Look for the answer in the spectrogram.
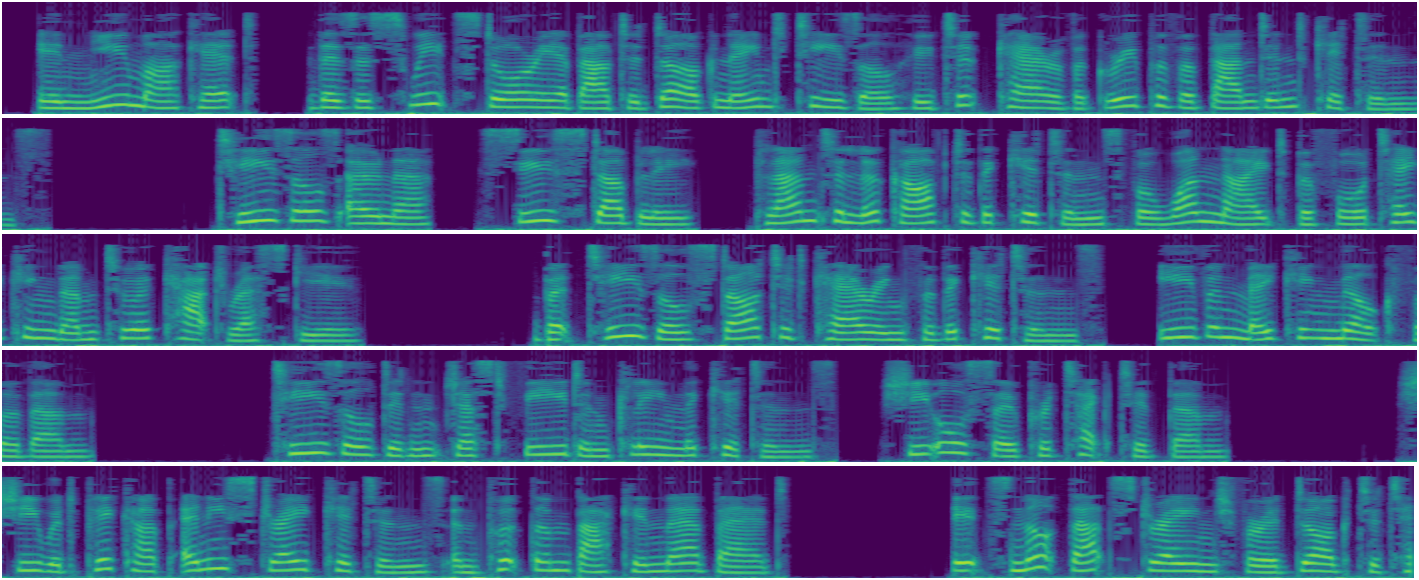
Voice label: English Upper Intermediate SLOW Reading; Dog Becomes Surrogate Mother to Abandoned Kittens; English Newsroom

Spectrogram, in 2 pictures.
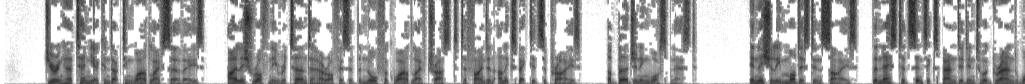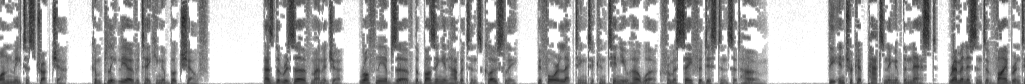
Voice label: learn english through news advanced fast; norfolk wildlife office overtaken by wasp nest

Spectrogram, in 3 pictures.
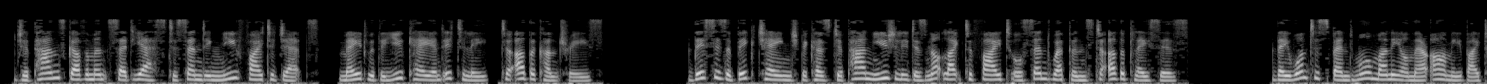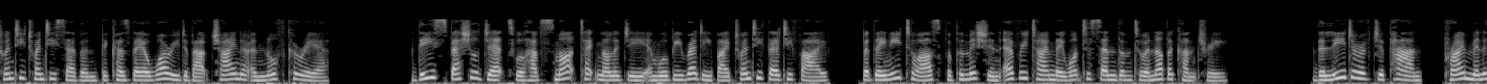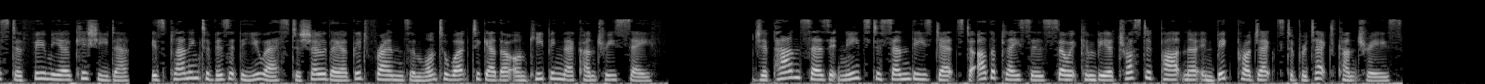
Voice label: English Lower Intermediate FAST Reading; Japan Sends Fighter Jets to Keep Peace with Other C

